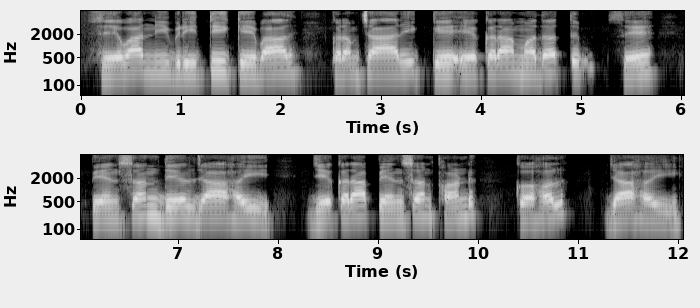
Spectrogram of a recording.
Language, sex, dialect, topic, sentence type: Magahi, male, Central/Standard, agriculture, statement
